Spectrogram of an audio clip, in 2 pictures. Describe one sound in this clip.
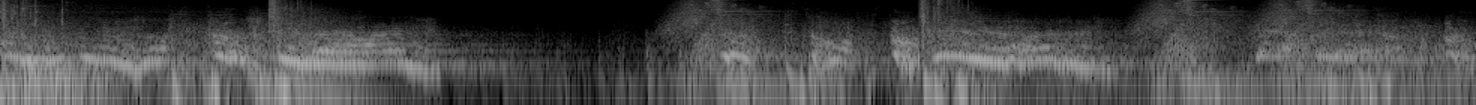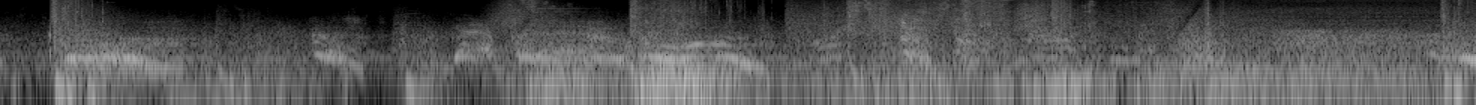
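Guns fire in loud bursts.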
